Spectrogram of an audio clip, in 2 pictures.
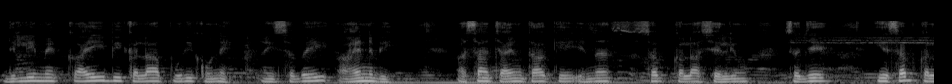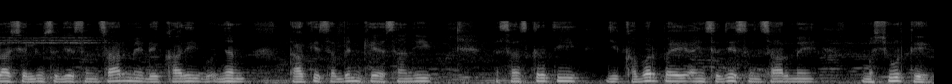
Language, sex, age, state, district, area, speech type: Sindhi, male, 60+, Delhi, South Delhi, urban, spontaneous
